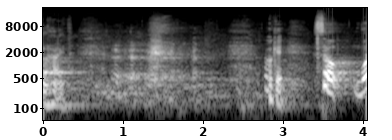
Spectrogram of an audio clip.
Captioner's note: audience chuckling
